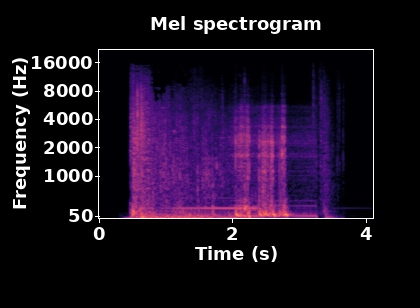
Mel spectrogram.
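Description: Short animated-logo intro sting: music layered with impact and crash sound effects. There is a cluster of sharp hits two to three seconds in, and it cuts off just before the four-second mark.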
